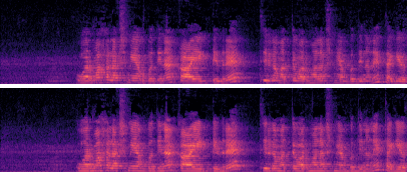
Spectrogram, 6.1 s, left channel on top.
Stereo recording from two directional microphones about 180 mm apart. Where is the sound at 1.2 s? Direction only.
20° left (ahead or behind).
